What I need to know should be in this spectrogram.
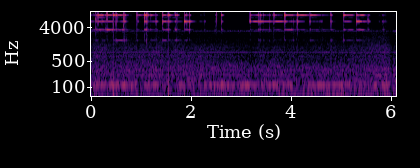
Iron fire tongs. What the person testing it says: これが叩く前の音ですけど、まあ、全くこの鉄の金属音いうような音ですね。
